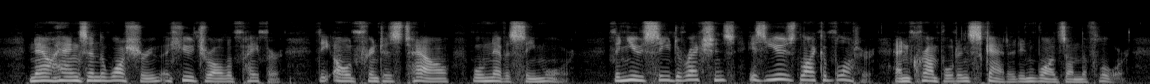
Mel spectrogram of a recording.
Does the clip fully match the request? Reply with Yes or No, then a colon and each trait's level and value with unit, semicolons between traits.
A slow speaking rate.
No: average, 190 wpm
